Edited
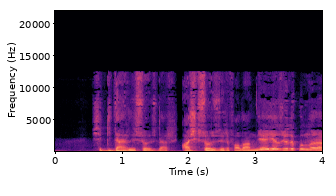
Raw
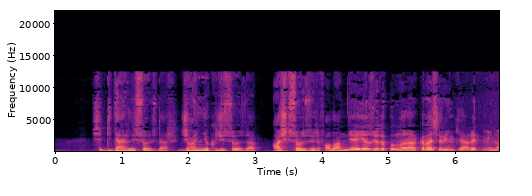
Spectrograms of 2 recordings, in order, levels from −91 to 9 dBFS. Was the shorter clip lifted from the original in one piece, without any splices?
no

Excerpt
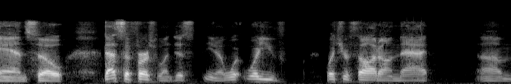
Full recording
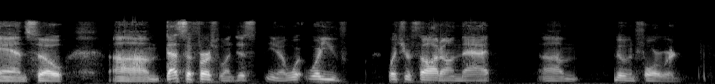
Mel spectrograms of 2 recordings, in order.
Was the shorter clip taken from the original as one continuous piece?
no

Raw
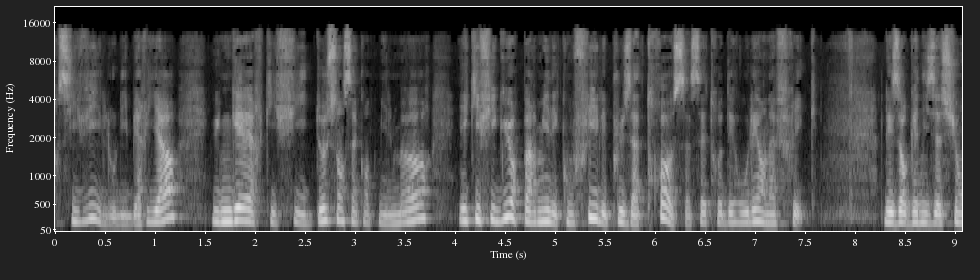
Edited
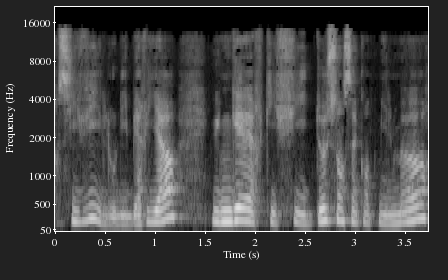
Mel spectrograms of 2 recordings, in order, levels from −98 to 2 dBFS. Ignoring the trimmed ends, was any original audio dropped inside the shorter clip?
no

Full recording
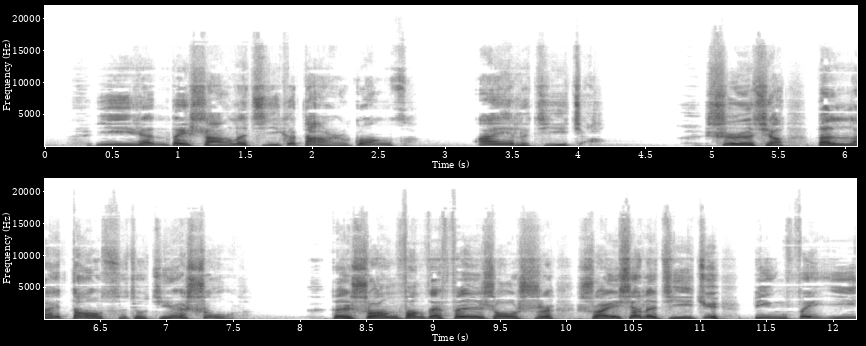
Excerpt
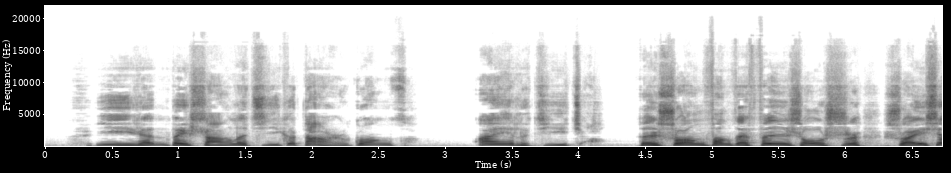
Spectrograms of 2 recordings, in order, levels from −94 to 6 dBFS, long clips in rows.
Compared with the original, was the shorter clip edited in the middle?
yes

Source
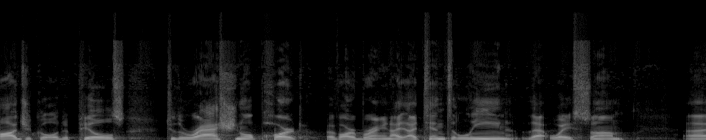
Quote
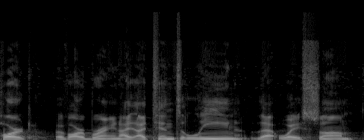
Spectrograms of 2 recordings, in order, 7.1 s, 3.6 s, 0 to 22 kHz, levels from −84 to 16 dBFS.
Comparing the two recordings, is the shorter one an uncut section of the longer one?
yes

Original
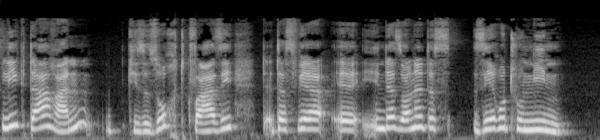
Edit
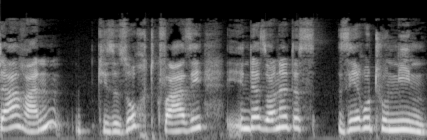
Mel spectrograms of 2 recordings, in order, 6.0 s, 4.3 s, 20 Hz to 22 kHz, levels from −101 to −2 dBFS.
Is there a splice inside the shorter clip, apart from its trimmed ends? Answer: yes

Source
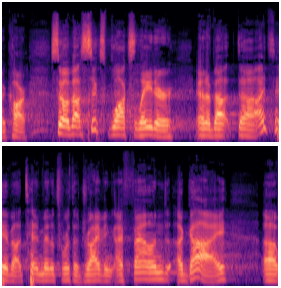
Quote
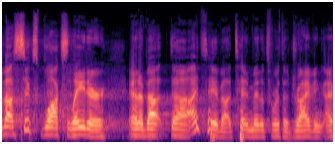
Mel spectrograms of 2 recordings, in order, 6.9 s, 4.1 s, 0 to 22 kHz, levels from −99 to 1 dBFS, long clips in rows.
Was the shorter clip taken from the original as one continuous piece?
yes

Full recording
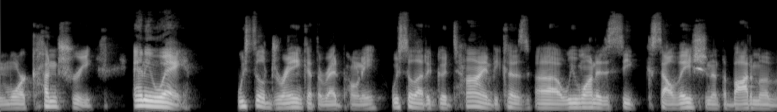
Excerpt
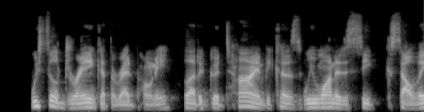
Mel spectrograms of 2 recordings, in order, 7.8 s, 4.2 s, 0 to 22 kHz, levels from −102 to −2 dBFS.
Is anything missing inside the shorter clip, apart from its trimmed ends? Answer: yes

